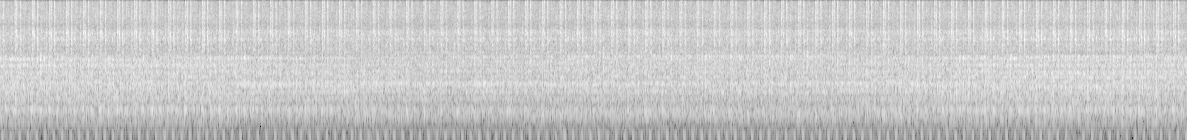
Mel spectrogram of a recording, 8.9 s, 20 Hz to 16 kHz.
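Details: 2015 Ural Ranger twin at idle: a loud, fast, uneven knocking at about two and a half per second over the exhaust, caused by a collapsed front crankshaft main bearing.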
